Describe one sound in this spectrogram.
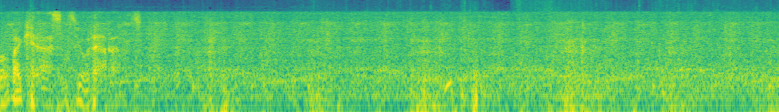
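Water splashes as a swimmer paddles.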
